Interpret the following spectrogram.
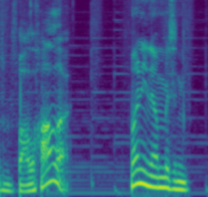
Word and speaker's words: VA-11 Hall-A: know what I mean the name sounds silly and a bit hard to pronounce good thing it's actually called Valhalla funny numbers and letters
